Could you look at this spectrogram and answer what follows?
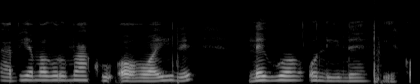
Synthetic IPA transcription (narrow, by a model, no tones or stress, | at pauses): abiamaɣoɾomakuʔɔhɔaiɾe | neɣwɔoniːnɛɣḛk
